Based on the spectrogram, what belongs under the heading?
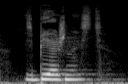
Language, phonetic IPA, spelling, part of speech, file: Belarusian, [ˈzʲbʲeʐnasʲt͡sʲ], збежнасць, noun, Be-збежнасць.ogg
- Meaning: coincidence, convergence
